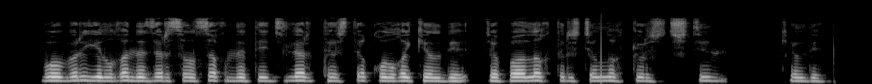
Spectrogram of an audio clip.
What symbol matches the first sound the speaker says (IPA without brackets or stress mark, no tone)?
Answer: b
